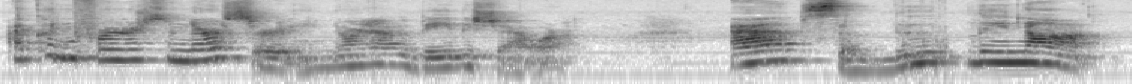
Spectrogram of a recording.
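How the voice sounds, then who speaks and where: An American woman in her seventies reading a scripted personal story in an expressive, deliberate way. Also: medium pitch. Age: 70s. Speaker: essayist reading her memoir. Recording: roomy, distant microphone.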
